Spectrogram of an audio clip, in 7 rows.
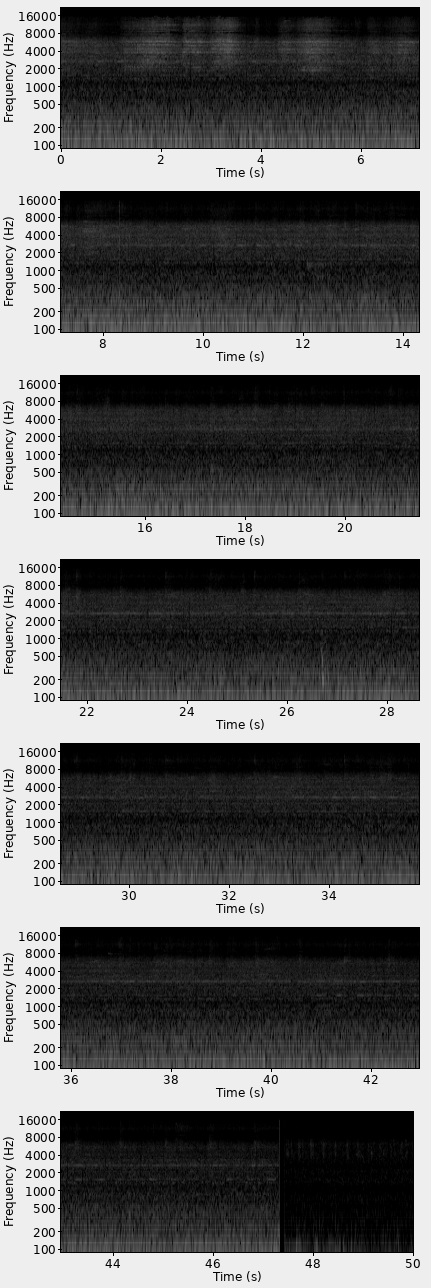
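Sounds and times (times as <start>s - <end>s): freight train wheels rumbling: 0.0s - 50.0s.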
